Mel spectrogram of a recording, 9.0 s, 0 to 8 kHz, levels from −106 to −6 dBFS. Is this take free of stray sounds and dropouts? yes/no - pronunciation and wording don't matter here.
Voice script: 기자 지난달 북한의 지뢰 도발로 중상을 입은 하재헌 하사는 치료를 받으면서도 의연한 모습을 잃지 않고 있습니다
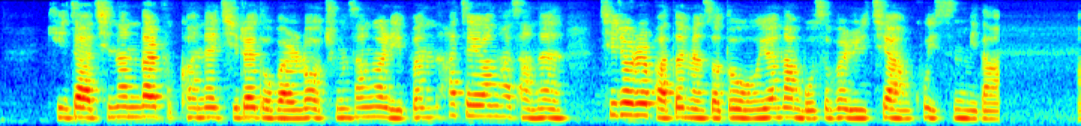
yes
